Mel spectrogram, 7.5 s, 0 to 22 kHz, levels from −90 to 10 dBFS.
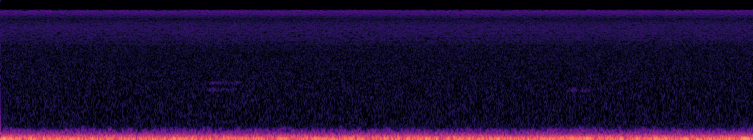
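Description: No audible technical faults turn up anywhere in the signal, and nothing in its level, timing or continuity stands out as a defect.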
